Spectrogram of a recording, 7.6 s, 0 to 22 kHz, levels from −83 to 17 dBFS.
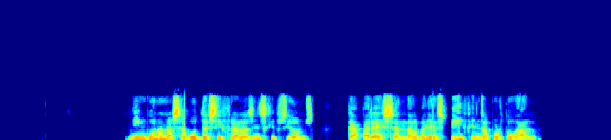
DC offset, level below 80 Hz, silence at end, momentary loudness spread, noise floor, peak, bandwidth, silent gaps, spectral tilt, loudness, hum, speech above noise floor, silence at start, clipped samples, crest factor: under 0.1%; -58 dBFS; 0.95 s; 8 LU; under -90 dBFS; -2 dBFS; 7.6 kHz; 3.94-4.00 s, 4.16-4.35 s; -4 dB/octave; -17 LUFS; none; over 73 dB; 1.6 s; under 0.1%; 18 dB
